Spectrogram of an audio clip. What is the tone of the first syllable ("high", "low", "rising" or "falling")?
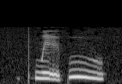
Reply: low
